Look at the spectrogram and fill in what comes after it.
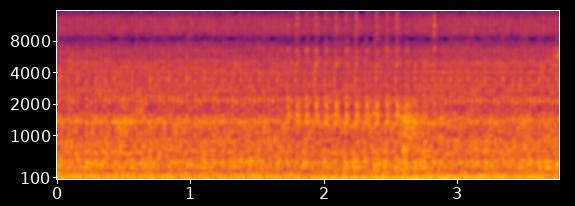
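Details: Ford Fiesta 1.6 with codes P0301 and P0303: uneven, lumpy, stumbling idle with a faint crackle. A spark test finds no spark at cylinder two, pointing to a failed output terminal on the ignition coil, causing the misfire.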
